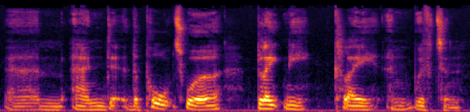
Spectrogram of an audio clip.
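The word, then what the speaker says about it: Cley: And perhaps I better say at this point that I pronounce it Clay and not Cly. That's because when I went up in the 1970s to do some research up there, it seemed to me that everybody there said Clay.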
